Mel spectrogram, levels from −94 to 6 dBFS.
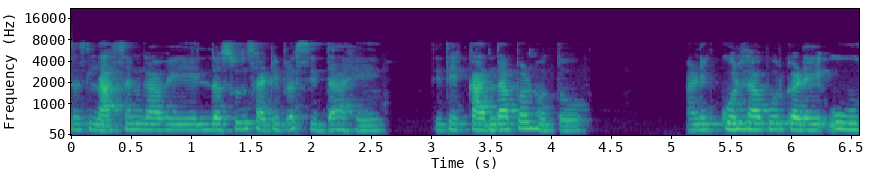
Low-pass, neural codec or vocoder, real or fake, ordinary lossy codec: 7.2 kHz; none; real; none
